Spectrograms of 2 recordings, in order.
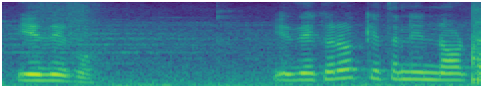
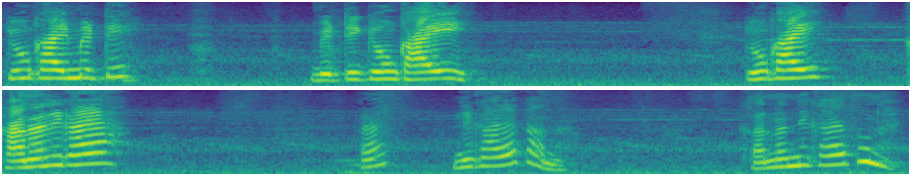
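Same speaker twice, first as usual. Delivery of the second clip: loud, raised scolding of the dog; 5 semitones higher, 8 dB louder, faster than usual. Real, not acted. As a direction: demand answers in a cross, high voice. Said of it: "मैंने उसको डांटा कि".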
